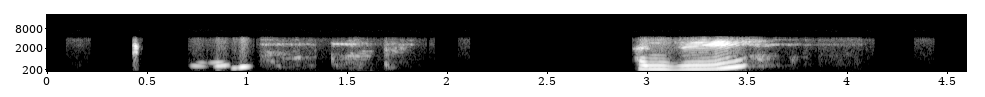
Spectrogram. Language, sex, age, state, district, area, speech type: Dogri, female, 18-30, Jammu and Kashmir, Reasi, rural, conversation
